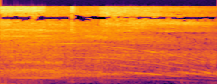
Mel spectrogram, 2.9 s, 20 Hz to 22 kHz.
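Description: A Hilti SM60-22 miter saw runs at full speed and bites through a wooden plank, giving a continuous whining, rasping cut with a falling pitch as the blade loads, close and loud with no talking.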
